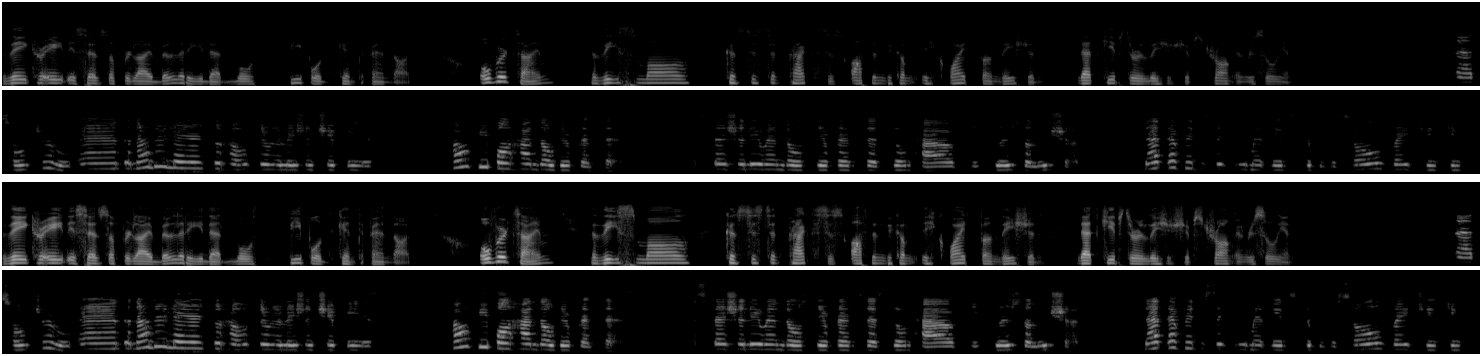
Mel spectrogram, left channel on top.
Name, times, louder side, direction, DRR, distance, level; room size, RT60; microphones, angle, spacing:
voice 1, 0.0-2.5 2.9-4.1 4.8-5.5 5.9-6.9 7.2-10.4 10.8-12.9, right 6 dB, 85° right, 0.5 m, -38 dB
voice 2, 14.5-18.5 19.3-20.9 21.9-24.3 24.7-25.5 26.2-27.6 28.3-29.4, right 3 dB, 45° right, 3.0 m, -38 dB
open air
head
